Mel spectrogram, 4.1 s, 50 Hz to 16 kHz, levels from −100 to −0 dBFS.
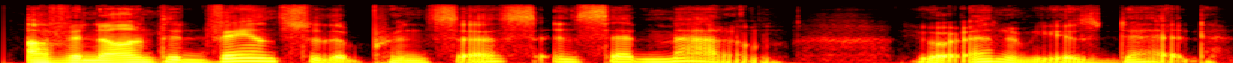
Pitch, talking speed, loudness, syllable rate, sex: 125 Hz, 175 wpm, -22 LUFS, 5.7 syllables/s, male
